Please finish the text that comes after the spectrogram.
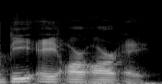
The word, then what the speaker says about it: Barra: So, because some of the best academies in the world are Gracie Barra, and Gracie Barra is Barra. Yeah, I'm just pronouncing it in Brazilian, Portuguese, whatever.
